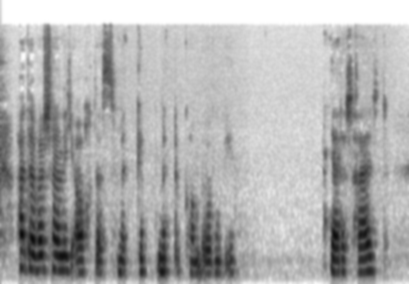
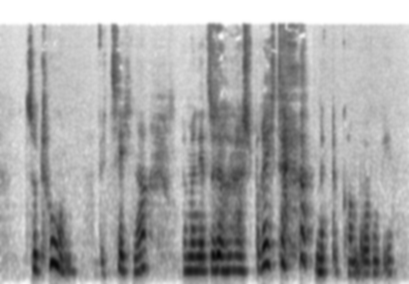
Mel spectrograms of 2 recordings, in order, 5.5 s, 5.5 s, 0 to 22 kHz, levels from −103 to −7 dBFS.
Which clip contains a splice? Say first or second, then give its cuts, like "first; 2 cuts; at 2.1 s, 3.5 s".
second; 2 cuts; at 1.2 s, 4.1 s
